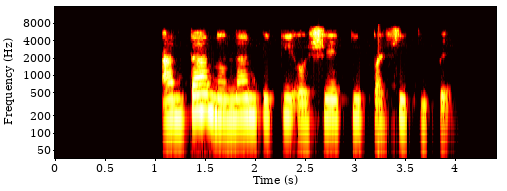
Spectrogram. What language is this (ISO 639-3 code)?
prq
